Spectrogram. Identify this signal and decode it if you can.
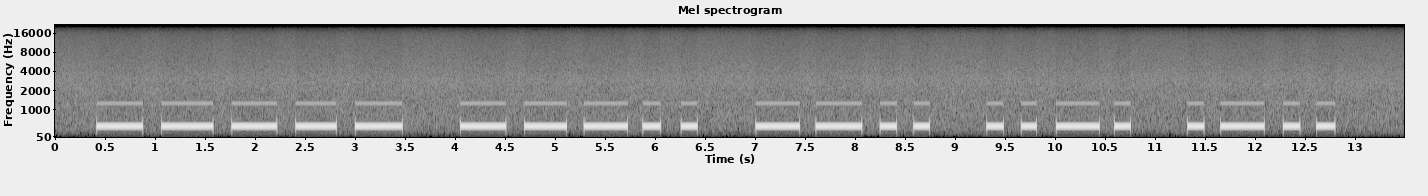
Morse code, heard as a keyed tone, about 7 wpm, 420 Hz. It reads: 08ZFL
